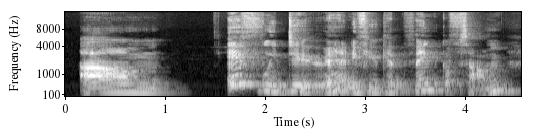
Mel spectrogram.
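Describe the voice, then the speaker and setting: A woman speaks with a Spanish accent at a medium pitch. Her pitch varies in an ordinary way, and room echo is audible. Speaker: English teacher. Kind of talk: online language lesson.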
